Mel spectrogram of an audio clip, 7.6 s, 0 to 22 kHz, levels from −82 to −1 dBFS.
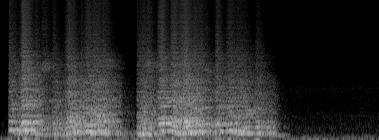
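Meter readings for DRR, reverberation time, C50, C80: -11.0 dB, no single decay rate, -4.0 dB, -1.0 dB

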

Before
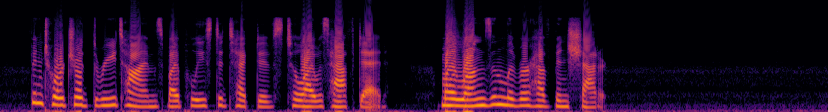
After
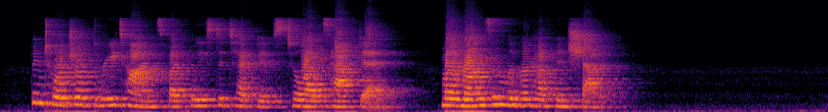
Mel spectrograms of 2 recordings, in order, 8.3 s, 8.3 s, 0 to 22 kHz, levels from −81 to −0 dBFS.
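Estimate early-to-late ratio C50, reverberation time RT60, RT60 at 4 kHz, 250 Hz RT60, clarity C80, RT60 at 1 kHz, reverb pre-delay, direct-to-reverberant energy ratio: 3.5 dB, 0.80 s, 0.75 s, 0.85 s, 6.5 dB, 0.85 s, 6 ms, -1.5 dB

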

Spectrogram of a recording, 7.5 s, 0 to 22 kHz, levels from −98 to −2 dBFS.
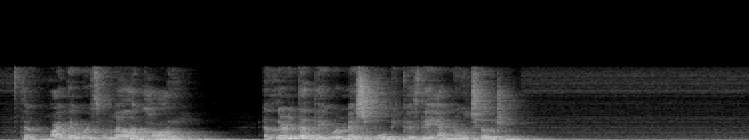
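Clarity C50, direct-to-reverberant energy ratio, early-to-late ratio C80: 4.5 dB, -2.0 dB, 8.0 dB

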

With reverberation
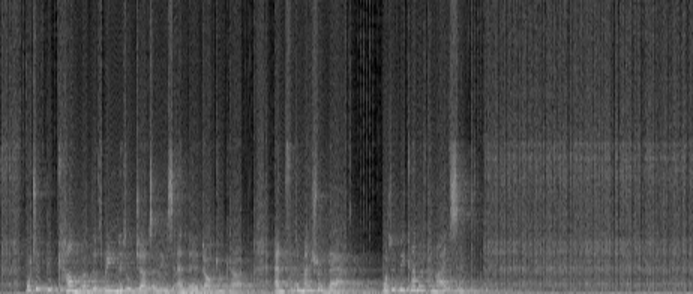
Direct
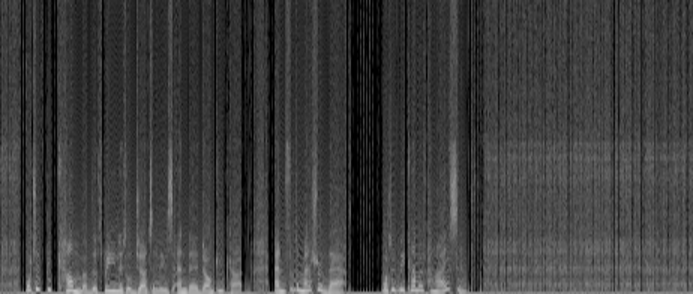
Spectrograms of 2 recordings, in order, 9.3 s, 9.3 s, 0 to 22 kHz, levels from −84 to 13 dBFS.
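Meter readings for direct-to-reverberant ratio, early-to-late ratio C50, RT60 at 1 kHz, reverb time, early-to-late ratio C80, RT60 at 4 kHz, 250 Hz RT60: 4.5 dB, 6.5 dB, 2.6 s, 3.0 s, 7.0 dB, 1.6 s, 3.2 s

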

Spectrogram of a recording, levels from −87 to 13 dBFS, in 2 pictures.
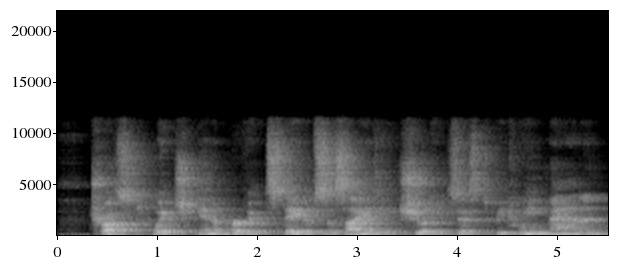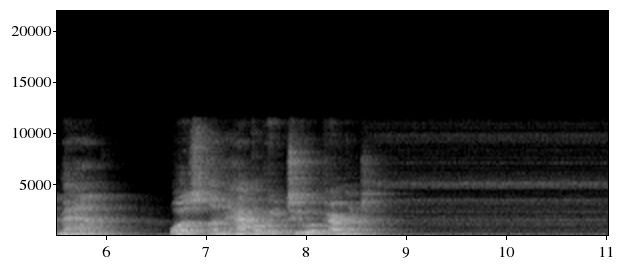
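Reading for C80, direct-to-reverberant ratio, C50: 3.0 dB, -12.0 dB, 1.0 dB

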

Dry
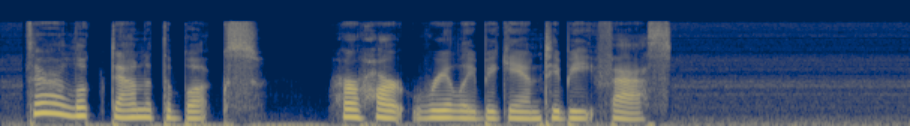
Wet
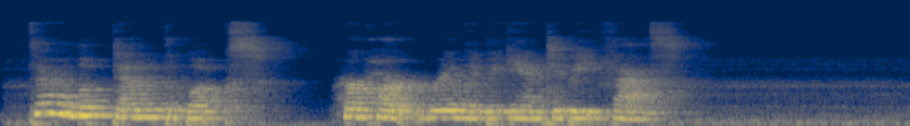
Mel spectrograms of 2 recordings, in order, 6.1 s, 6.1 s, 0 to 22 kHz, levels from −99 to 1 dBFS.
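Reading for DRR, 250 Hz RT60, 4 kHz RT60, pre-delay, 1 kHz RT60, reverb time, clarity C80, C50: -9.5 dB, 0.70 s, 0.70 s, 3 ms, 0.70 s, 0.70 s, 5.0 dB, 0.0 dB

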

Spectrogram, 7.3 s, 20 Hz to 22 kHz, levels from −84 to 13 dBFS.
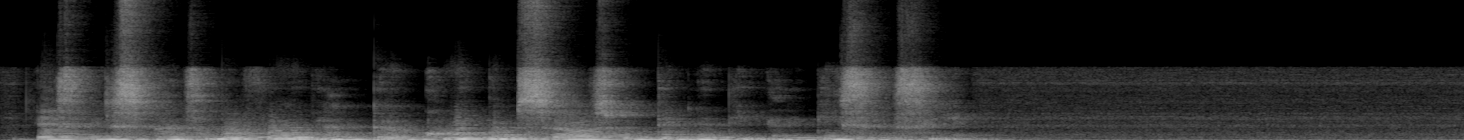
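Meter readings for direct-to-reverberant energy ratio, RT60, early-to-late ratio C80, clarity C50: -4.5 dB, 1.0 s, 5.0 dB, 2.0 dB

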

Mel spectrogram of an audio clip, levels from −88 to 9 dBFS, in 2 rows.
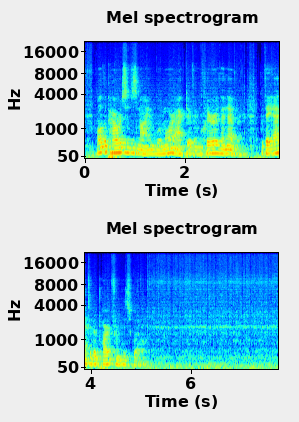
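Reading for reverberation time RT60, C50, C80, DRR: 0.55 s, 12.0 dB, 16.0 dB, 3.0 dB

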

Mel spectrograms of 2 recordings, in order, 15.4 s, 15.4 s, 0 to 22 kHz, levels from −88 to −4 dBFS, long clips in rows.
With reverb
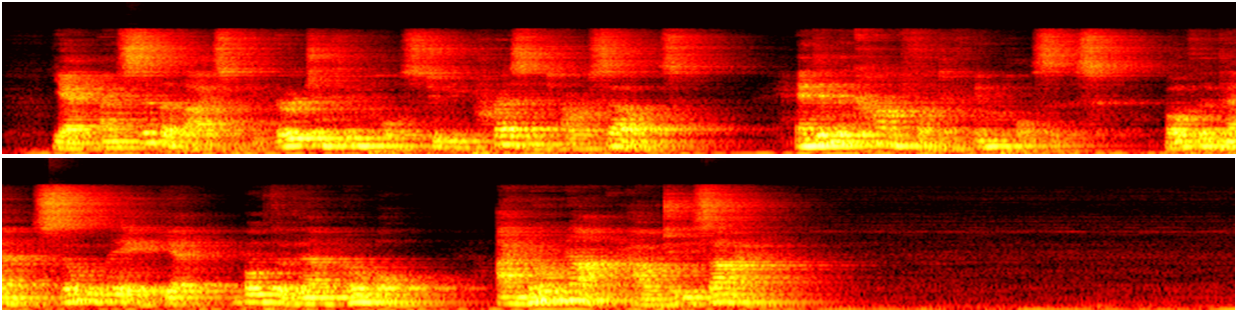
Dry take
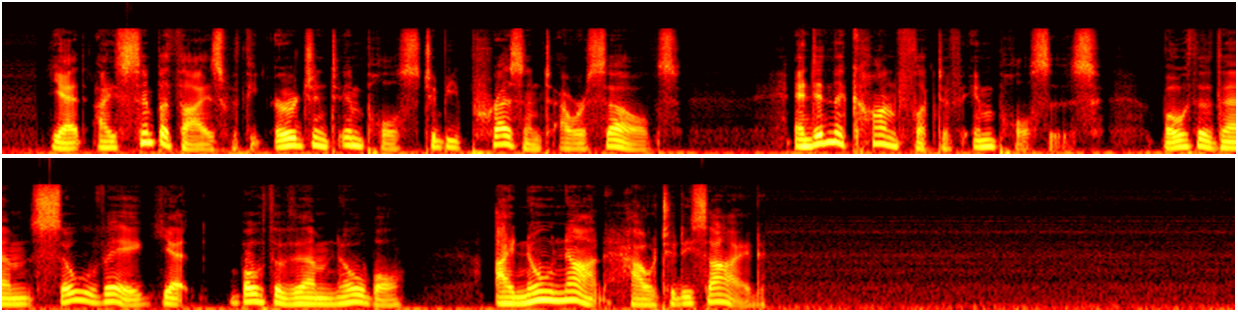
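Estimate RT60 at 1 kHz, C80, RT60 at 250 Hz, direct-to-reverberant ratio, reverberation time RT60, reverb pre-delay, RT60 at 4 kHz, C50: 1.2 s, 2.0 dB, 1.2 s, -10.5 dB, 1.2 s, 13 ms, 1.2 s, -1.0 dB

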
